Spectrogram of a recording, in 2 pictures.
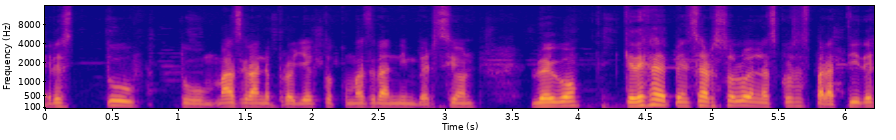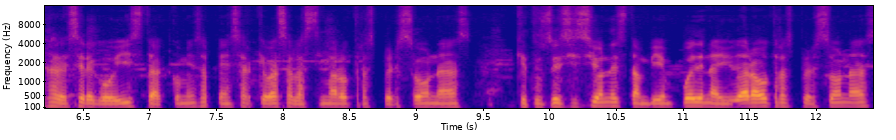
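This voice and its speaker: A man at medium pitch with an unremarkable speaking voice, fairly quick and fairly even, in a dry, close sound with no echo over a very clean recording with a silent background. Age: 20s. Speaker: podcast panelist. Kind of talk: casual panel discussion.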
